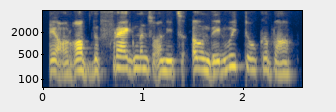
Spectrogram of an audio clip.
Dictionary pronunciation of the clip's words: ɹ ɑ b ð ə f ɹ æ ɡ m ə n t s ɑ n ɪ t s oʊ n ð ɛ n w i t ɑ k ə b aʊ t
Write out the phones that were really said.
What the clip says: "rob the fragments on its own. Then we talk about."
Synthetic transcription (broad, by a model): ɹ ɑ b ð ə f ɹ æ ɡ m ə n t s ɑ n ɪ t s oʊ n ð ɛ n w i t ɑ k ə b aʊ t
